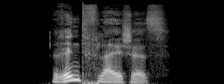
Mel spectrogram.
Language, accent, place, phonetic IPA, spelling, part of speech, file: German, Germany, Berlin, [ˈʁɪntˌflaɪ̯ʃəs], Rindfleisches, noun, De-Rindfleisches.ogg
- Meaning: genitive of Rindfleisch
